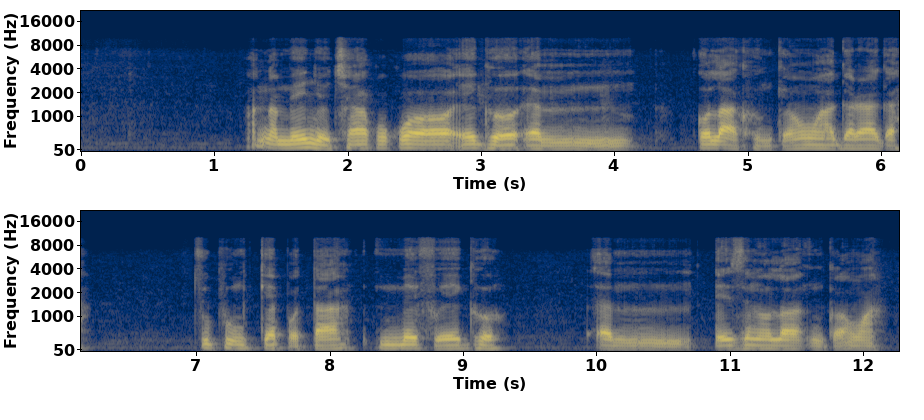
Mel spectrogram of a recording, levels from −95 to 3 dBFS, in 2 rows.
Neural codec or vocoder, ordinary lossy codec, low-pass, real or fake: vocoder, 22.05 kHz, 80 mel bands, WaveNeXt; none; 9.9 kHz; fake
